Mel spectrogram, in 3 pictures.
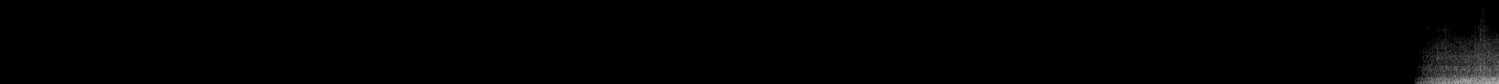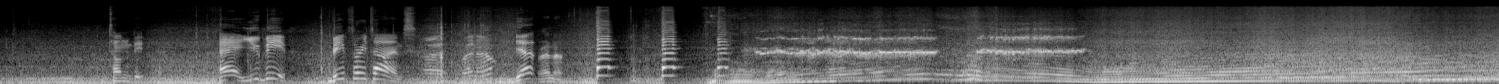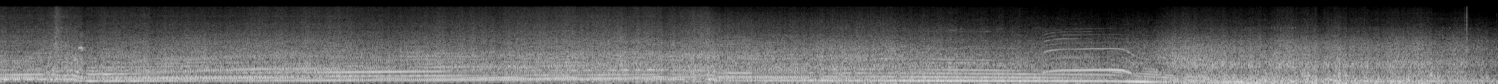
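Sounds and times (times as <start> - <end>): car engine accelerating: 14.2 - 44.9
tyres squealing: 22.1 - 25.9.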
